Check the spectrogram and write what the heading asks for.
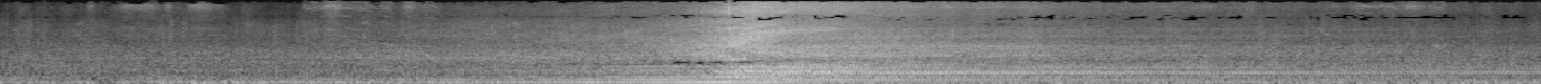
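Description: A motor vehicle passing by on the road. Its engine hum and tyre noise build to a peak about five seconds in, then fade away.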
